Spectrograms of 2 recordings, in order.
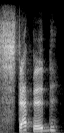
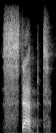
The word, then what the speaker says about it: stepped: to the ED ending instead of stepid-- okay the word is stepped the e is silent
